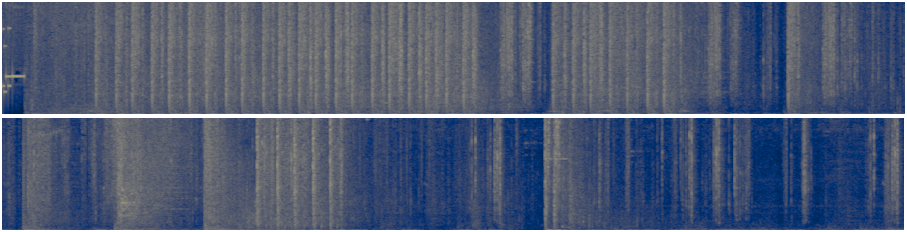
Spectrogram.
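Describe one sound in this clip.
Game building pieces snap and clatter in quick bursts.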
